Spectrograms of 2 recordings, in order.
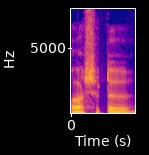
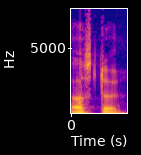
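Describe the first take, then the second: First: The middle consonant is an 'sh' sound. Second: The middle consonant is a plain 's' sound. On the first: The speaker calls it wrong. "ਸਸੇ ਪੈਰ ਬਿੰਦੀ ਲਾ ਕੇ ਨਹੀਂ ਕਹਿਣਾ ਹੈ" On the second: The speaker calls it right. "ਸਸੇ ਦਾ ਉਚਾਰਨ ਇਸੇ ਤਰ੍ਹਾਂ ਹੈ"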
